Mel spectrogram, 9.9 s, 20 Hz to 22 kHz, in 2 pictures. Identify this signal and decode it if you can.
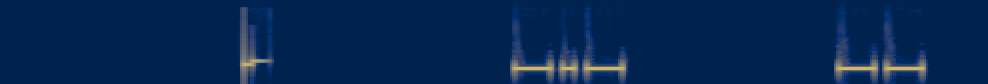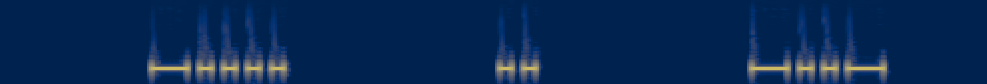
Morse code, heard as a keyed tone, about 20 wpm, spaced as for 7 wpm, 700 Hz. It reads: KM6IX
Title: USA Call Signs - 6x Character Spacing - 20wpm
